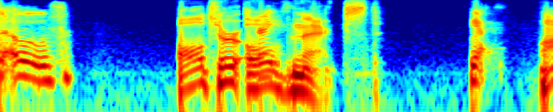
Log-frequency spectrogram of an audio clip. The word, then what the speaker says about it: Ov: The band I'm talking about, by the way, and correct me if I'm wrong, if I'm pronouncing this incorrectly, Alter Ov Next. Yep, it's Ove.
